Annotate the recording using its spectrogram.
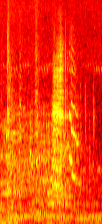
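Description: A house door creaking open on its hinges: a rasping, squeaky sound with a falling squeal about a second and a half in, over a low steady drone.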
